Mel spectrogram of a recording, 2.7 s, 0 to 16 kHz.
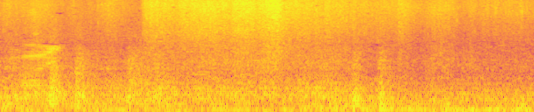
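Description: A JR 225 series Special Rapid Service commuter train runs along the rails from Ashiya to Osaka, its steady low rumble and faint rhythmic clatter filling the whole stretch at a constant, fairly loud level, as if heard from inside a carriage.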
